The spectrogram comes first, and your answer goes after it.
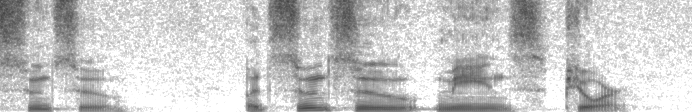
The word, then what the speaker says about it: Sun Soo: of different terms, um the one that I chose was Sun Soo, which the correct pronunciation in Korean is Soon Soo.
